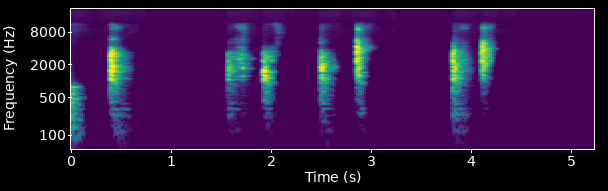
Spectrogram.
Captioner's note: chalkboard tapping loudly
